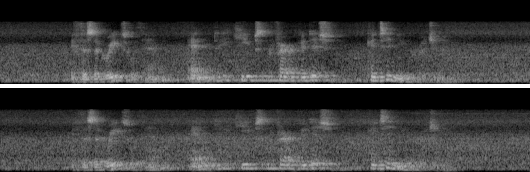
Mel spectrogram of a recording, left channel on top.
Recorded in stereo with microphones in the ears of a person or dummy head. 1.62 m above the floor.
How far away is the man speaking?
About 0.6 m.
